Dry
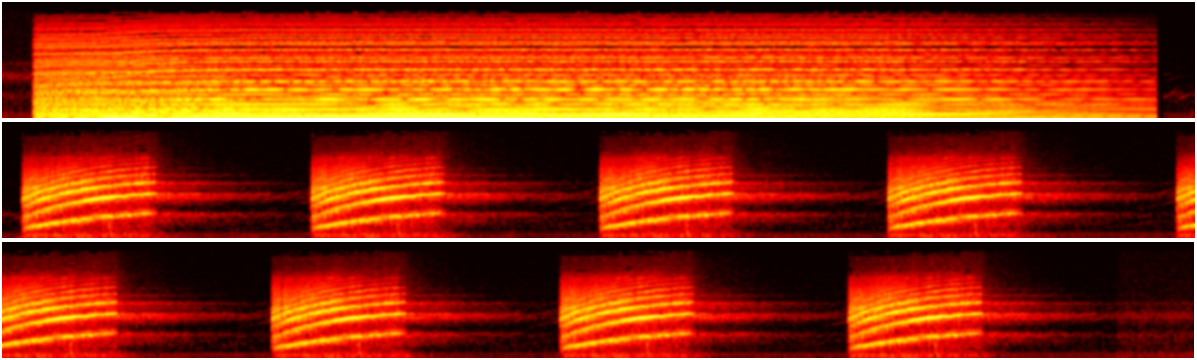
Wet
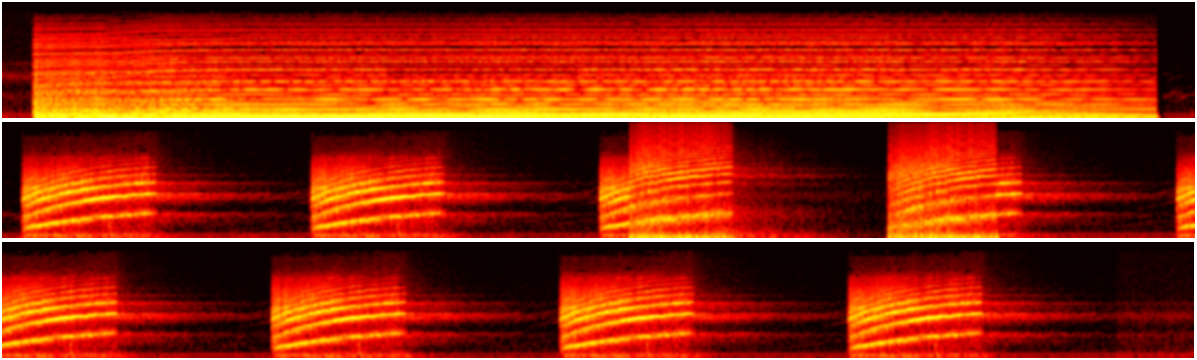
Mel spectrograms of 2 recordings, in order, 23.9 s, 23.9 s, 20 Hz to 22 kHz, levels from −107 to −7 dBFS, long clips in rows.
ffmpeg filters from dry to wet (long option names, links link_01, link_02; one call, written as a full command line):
ffmpeg -i in.wav -filter_complex "[0:a]asettb=1/sr,asplit=3[link_01][link_02][link_03];[link_01]atrim=end=2.574[link_04];[link_02]atrim=start=2.57:end=3.85,asetpts=PTS-STARTPTS,afade=type=in:duration=0.004:curve=qsin,afade=type=out:start_time=1.276:duration=0.004:curve=qsin,equalizer=frequency=1900:width=6.5:gain=-12.5[link_05];[link_03]atrim=start=3.846[link_06];[link_04][link_05]acrossfade=duration=0.004:curve1=hsin:curve2=qsin[link_07];[link_07][link_06]acrossfade=duration=0.004:curve1=qsin:curve2=hsin,asettb=1/sr,asplit=3[link_08][link_09][link_10];[link_08]atrim=end=12.144[link_11];[link_09]atrim=start=12.14:end=14.59,asetpts=PTS-STARTPTS,afade=type=in:duration=0.004:curve=qsin,afade=type=out:start_time=2.446:duration=0.004:curve=qsin,aeval=exprs='abs(val(0))':channel_layout=same[link_12];[link_10]atrim=start=14.586[link_13];[link_11][link_12]acrossfade=duration=0.004:curve1=hsin:curve2=qsin[link_14];[link_14][link_13]acrossfade=duration=0.004:curve1=qsin:curve2=hsin,highpass=50,lowshelf=frequency=190:gain=11.5,acompressor=threshold=-26dB:ratio=6" out.wav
